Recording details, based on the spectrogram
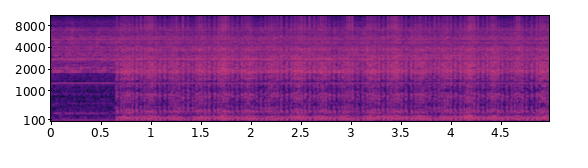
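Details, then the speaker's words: RC crawler "CV" joint turned at a steering angle. A fast whirring drive with a wah-wah pulse from non-uniform rotation, fast-slow four times per output revolution, worsening with more angle. The joint behaves like a universal joint, not true constant velocity. "hopefully you can hear that wah wah wah wah wah wah that's the non-uniform rotation fast low fast low four times per Revolution at the output"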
